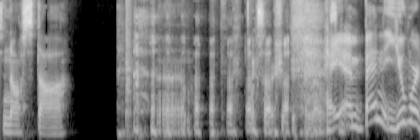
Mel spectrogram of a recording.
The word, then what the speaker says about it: Nostr: no star nostal but it seems that people are starting to pronounce it Nostra which is completely wrong so it's nastar hey and Ben you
